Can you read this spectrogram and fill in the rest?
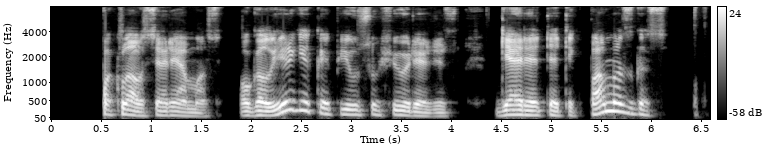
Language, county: Lithuanian, Vilnius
